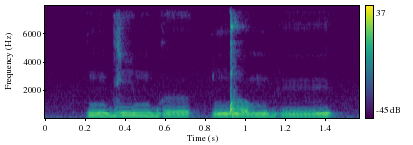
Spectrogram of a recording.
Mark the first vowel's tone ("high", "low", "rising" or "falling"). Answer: high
